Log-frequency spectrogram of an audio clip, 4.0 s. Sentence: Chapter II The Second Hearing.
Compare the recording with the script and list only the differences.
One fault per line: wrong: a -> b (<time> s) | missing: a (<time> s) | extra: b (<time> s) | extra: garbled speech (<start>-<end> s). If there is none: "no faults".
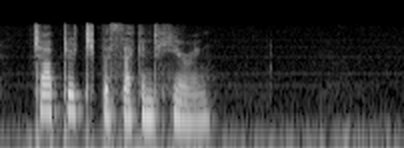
missing: II (0.7 s)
